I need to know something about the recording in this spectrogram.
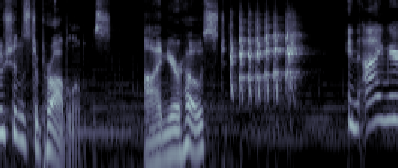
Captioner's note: dolphin noise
